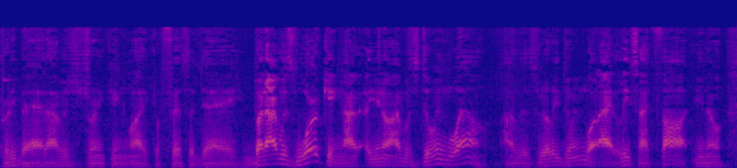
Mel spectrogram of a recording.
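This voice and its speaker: In an American accent, a man with a very deep, low pitch talks at a moderate pace with hardly any pauses. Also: lively intonation. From Brooklyn, New York. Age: 50s. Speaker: former radio announcer. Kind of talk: TV interview answer. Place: studio.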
